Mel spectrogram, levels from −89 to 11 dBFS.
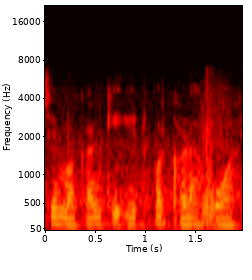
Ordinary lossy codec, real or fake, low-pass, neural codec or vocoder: none; real; 7.2 kHz; none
